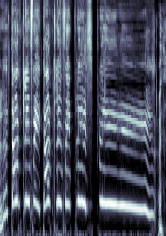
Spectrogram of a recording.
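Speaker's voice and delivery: very high, funny, pleading begging voice. Recounting a favorite episode scene where a being begs not to be left: imitating a pleading creature. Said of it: "הישות הזאת התחננה שלא ישאירו אותה לבד".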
